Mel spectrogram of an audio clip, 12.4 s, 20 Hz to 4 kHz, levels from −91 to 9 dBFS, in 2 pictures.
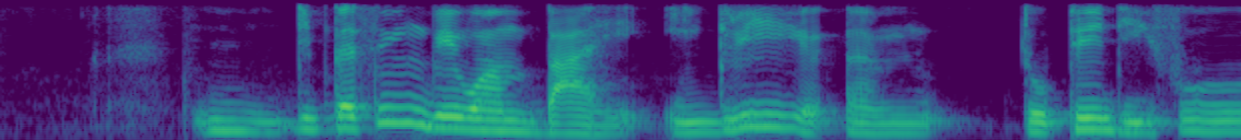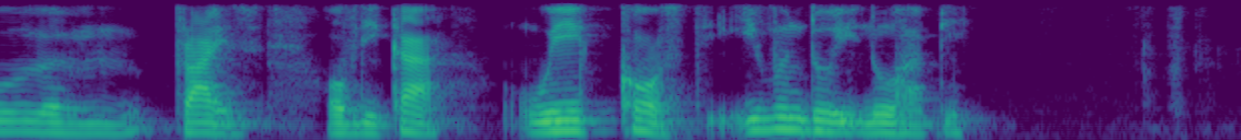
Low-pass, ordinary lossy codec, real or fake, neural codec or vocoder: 3.6 kHz; none; fake; vocoder, 44.1 kHz, 128 mel bands, Pupu-Vocoder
